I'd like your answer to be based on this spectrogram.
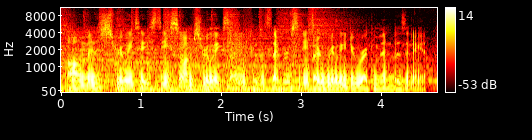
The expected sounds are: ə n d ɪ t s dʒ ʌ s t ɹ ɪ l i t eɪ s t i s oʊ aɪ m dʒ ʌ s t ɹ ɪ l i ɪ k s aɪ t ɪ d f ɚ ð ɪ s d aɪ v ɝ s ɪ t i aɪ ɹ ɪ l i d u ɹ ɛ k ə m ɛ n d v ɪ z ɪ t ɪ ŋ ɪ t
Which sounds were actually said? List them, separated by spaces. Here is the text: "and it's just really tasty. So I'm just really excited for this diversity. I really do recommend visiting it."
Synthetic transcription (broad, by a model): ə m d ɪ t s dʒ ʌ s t ɹ ɪ l i t eɪ s t i s oʊ aɪ m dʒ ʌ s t ɹ ɪ l i ɪ k s aɪ t ɪ d f ɚ ð ɪ s d aɪ v ɝ s ɪ t i aɪ ɹ ɪ l i d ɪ ɹ ɛ k ə m ɛ n d v ɪ z ɪ t ɪ ŋ ɪ t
